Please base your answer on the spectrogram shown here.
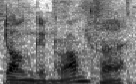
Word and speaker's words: Danganronpa: realize that they are inside the world of donggan romper as they pronounce it i still prefer pronounce it as danganronpa but you know i digress danganronpa they are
